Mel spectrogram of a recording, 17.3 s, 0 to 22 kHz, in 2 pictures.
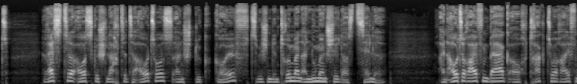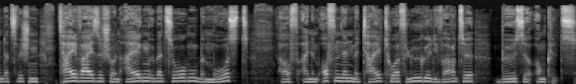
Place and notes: zwischen bergen an der dumme & salzwedel - in der kaserne
Produktion: Deutschlandradio Kultur/Norddeutscher Rundfunk 2009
